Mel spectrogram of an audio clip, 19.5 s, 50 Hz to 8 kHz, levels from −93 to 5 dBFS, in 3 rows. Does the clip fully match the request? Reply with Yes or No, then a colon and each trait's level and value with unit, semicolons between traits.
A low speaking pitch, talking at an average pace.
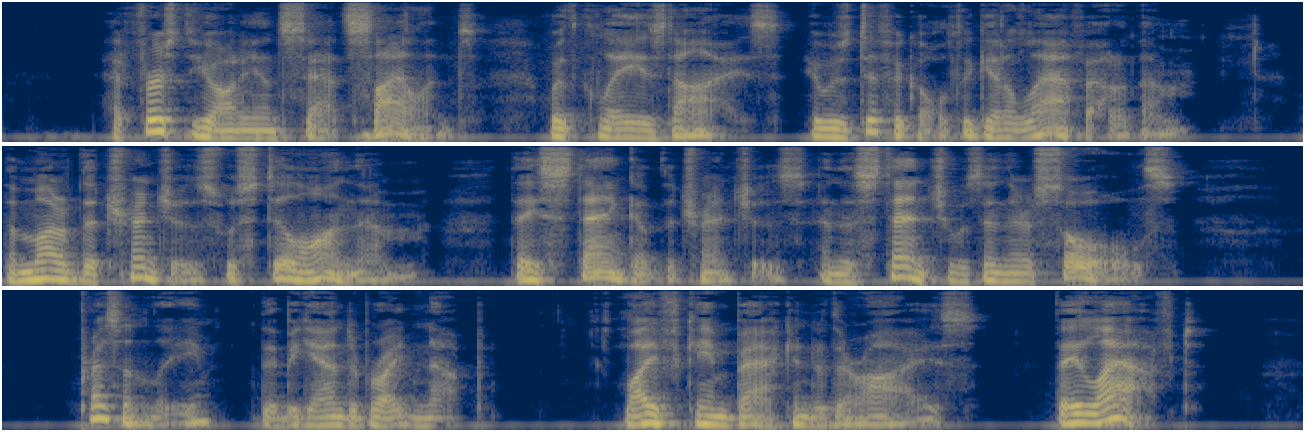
Yes: low, 125 Hz; average, 165 wpm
